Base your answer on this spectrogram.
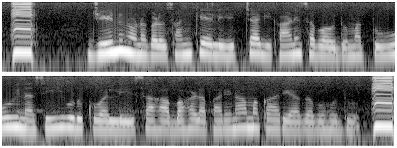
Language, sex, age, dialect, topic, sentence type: Kannada, female, 46-50, Coastal/Dakshin, agriculture, statement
